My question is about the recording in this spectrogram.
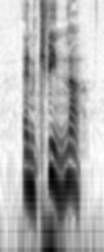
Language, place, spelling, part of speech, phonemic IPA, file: Swedish, Gotland, kvinna, noun, /²kvɪnːˌa/, Sv-kvinna.ogg
- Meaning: a woman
